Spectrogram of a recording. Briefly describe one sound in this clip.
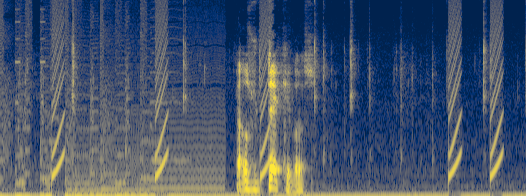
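Chiptune game music plays steadily.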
